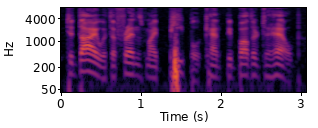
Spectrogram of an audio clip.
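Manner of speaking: loud, bitter parting shot; defiant and heated; snapped retort. A narrator's reading. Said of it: "Tali snapped".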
